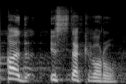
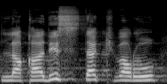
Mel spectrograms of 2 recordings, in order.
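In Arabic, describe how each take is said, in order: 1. لا توجد حركة بعد الدال. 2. تتبع الدال حركة قصيرة. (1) "كانت أصلا" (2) "تحركت الدال الساكنة"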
